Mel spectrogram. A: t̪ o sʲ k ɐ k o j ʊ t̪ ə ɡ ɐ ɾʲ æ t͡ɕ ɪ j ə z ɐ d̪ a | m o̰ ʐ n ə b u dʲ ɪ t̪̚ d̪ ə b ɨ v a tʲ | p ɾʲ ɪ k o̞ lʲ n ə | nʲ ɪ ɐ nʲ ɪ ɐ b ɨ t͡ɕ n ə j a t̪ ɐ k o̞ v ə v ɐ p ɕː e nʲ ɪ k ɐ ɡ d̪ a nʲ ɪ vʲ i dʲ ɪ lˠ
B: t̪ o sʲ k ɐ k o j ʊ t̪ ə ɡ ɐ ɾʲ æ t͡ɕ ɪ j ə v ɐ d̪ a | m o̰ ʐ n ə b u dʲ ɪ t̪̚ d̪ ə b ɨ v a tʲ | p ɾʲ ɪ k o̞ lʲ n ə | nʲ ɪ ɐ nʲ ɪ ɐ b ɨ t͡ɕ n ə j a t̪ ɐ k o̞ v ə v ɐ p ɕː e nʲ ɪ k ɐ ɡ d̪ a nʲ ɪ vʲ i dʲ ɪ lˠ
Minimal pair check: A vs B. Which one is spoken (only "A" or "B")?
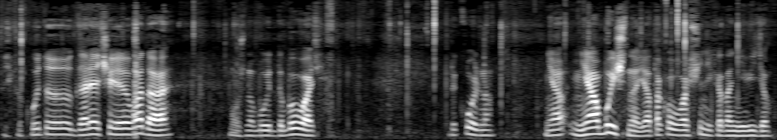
B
